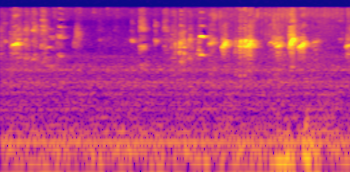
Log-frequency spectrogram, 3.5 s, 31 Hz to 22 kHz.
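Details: Several pet Society finches resting together, recorded 10 June 2022, give soft, high chirps, several short notes in quick succession from more than one bird, over a low background hum.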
